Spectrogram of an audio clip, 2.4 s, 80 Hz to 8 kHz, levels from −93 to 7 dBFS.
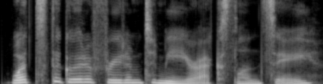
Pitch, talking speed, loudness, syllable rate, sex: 225 Hz, 225 wpm, -19 LUFS, 5.8 syllables/s, female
